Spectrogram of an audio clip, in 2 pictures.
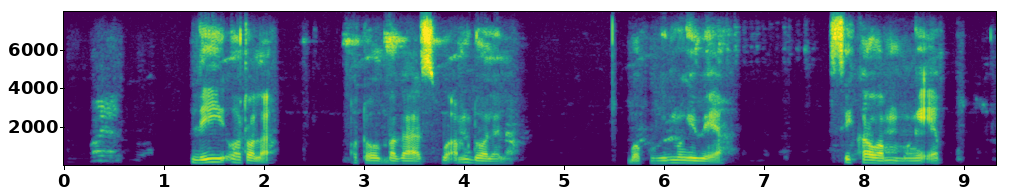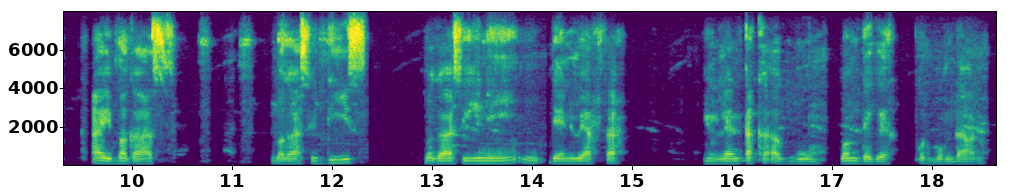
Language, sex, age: Wolof, male, 25-35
